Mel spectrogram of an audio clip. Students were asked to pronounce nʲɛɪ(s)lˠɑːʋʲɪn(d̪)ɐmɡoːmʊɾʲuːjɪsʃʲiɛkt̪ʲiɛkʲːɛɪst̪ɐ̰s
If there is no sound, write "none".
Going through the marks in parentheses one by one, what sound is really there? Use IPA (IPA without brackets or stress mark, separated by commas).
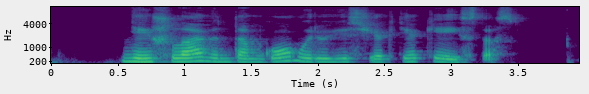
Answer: ʃ, t̪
